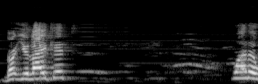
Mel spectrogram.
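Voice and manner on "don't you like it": ordinary delivery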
